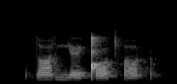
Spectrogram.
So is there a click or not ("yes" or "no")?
yes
